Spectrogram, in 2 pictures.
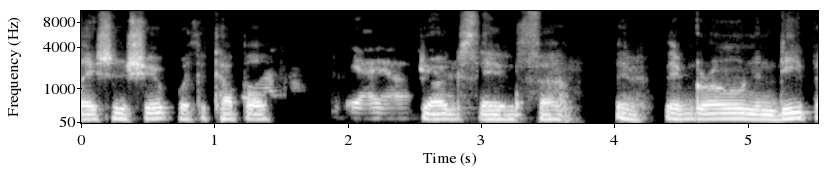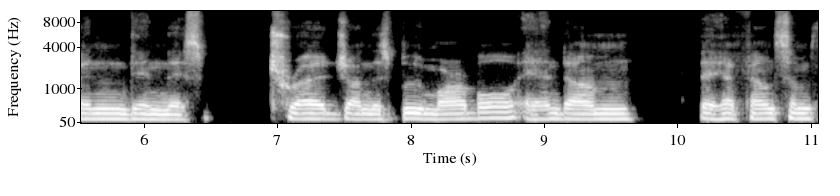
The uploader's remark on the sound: Recorded 4.26.2023 in Raleigh, NC and Tulsa, OK on Zoom.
